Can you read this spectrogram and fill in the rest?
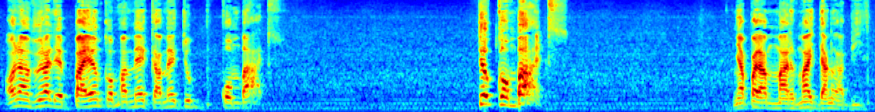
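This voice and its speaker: A man giving an impassioned denunciation in a repetitive, preacher-like cadence with shouted bursts. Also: a little high, animated, unhurried, pauses often.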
